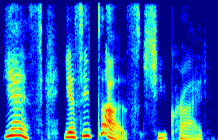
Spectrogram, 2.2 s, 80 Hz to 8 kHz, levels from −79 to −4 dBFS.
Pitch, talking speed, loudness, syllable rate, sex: 260 Hz, 165 wpm, -19 LUFS, 3.5 syllables/s, female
